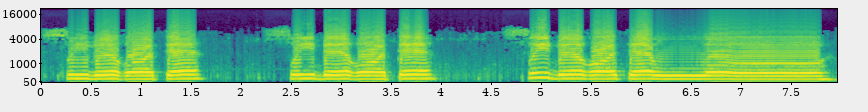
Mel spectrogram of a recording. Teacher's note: الصاد والغين مفخمين في هذه الكلمة، الب مرققة ومقلقلة، والت المربوطة مفتوحة ومرققة.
